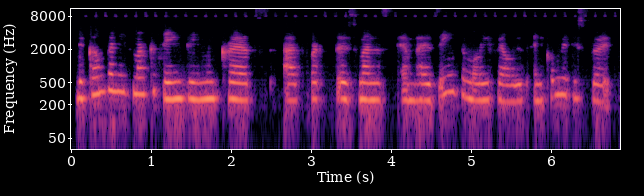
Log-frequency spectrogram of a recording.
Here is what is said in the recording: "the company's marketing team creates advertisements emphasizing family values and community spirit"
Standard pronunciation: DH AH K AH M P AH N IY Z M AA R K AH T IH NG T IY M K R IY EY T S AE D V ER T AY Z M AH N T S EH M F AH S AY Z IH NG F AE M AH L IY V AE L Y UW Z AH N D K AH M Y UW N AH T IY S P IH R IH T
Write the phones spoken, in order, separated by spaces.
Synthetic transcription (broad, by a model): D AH K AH M P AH N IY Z M AA R K AH T IH NG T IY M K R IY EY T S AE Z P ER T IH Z M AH N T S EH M AH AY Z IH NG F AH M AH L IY F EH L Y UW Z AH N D K AH M Y UW N AH T IY S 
